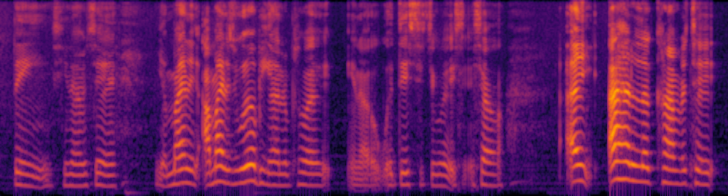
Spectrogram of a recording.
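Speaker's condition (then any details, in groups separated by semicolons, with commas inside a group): Cerebral palsy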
